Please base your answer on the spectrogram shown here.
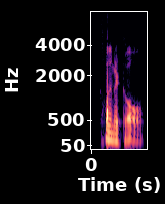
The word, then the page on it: clinical: American English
